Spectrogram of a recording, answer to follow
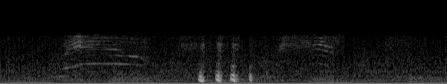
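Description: Domestic cat meowing for food. A faint, falling meow comes about a second in and another shortly after three seconds, with a quick run of three or four short, louder sounds about two seconds in.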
